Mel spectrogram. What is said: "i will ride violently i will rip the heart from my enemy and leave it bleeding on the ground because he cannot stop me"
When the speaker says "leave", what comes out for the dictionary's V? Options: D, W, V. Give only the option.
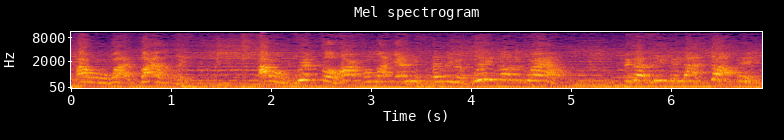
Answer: W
